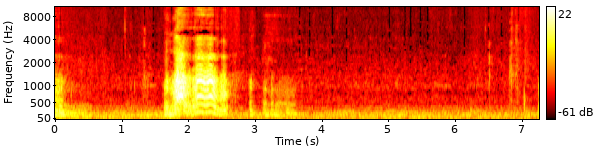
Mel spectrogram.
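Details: Golden Retriever puppy giving a short, harsh bark-growl bout of about a second, with a few faint yips after it, indoors against low background hum.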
